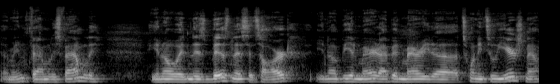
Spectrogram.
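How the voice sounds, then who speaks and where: Amid audible room echo, a man with an American accent and medium pitch speaks at a very fast pace with fairly even intonation. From Missouri. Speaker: chef. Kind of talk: casual chat.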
